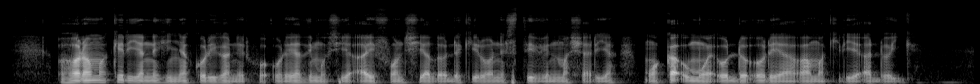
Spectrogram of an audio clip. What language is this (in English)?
Kikuyu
